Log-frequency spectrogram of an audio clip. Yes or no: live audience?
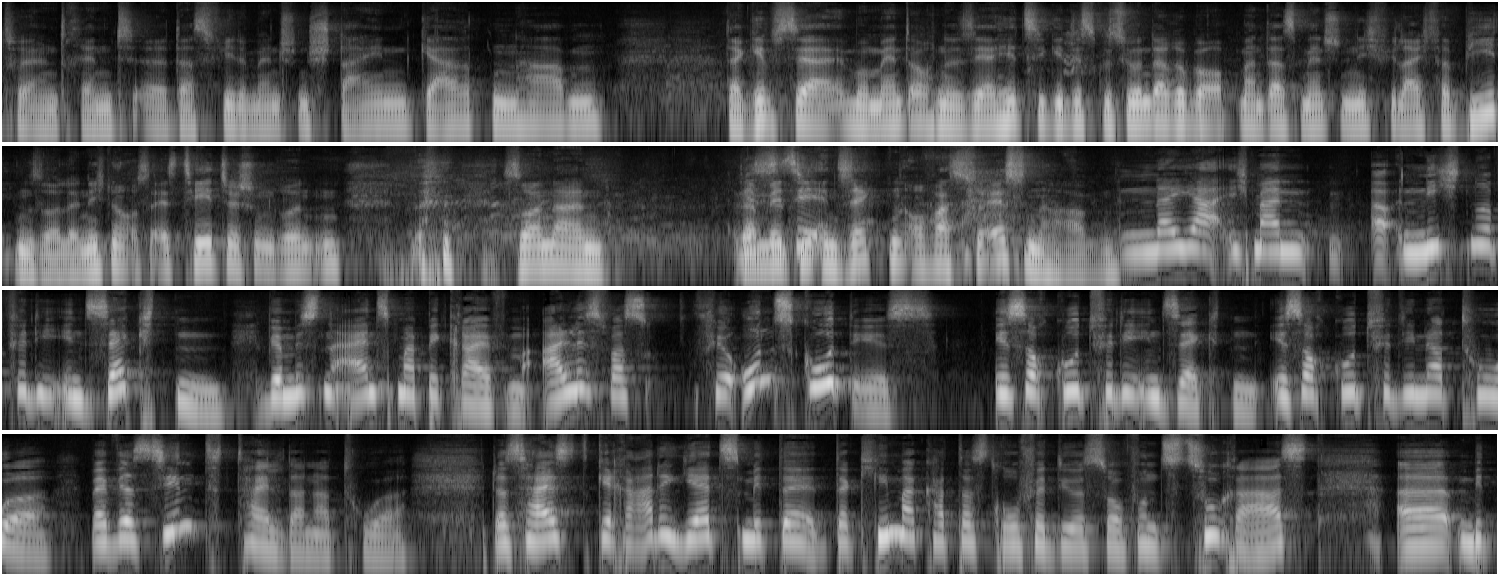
yes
